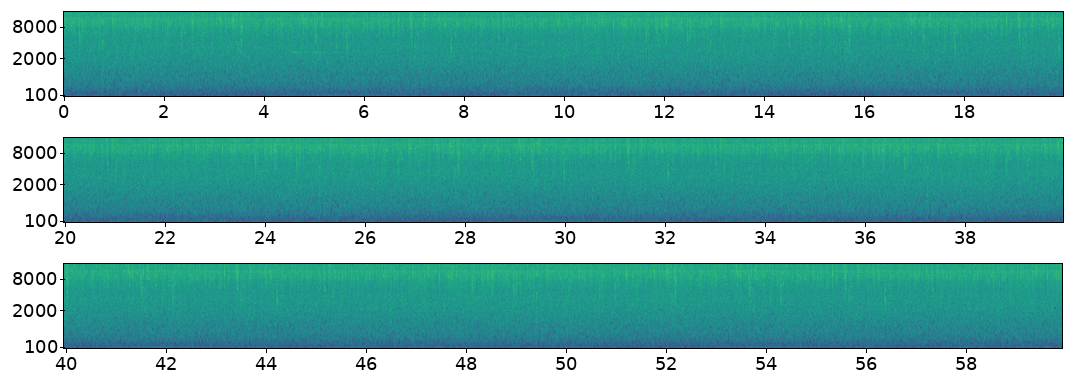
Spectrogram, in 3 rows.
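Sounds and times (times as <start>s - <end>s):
rain hissing on a roof: 0.0s - 59.9s
rain drop ticks: 39.9s - 51.4s, 52.0s - 59.9s.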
